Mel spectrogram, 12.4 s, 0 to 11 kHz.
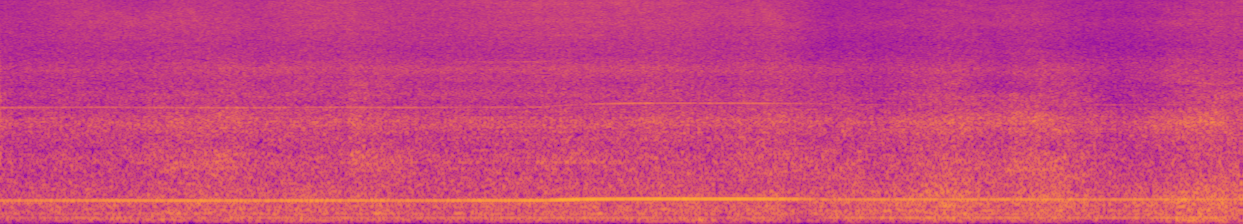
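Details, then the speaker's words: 1998 Hoover Alpina Filtra C 1500 (model SC 231011) cylinder vacuum with electronic speed control and carbon filter, running on carpet at about two-thirds power on the carpet setting; steady mid-pitched motor roar with no rattles or surging. Normal running. "not too bad a vacuum cleaner even on full power this very nice nozzle was easy to push so it's not a bad machine"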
